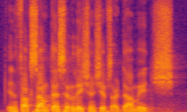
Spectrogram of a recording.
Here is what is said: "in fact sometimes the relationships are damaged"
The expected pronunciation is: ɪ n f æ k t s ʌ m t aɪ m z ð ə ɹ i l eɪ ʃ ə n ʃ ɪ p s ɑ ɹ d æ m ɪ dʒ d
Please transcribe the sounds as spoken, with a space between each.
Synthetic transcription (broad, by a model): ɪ n f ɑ k t s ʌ m t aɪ m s ɹ i l eɪ ʃ ə n ʃ ɪ p s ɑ ɹ d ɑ m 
